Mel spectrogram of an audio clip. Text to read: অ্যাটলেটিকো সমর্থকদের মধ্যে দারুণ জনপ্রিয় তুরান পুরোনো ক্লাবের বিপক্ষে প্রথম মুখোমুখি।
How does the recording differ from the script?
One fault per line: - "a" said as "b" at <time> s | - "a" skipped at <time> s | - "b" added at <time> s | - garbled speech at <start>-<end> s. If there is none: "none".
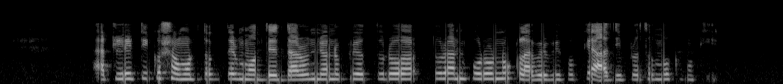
- "আজই" added at 6.0 s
